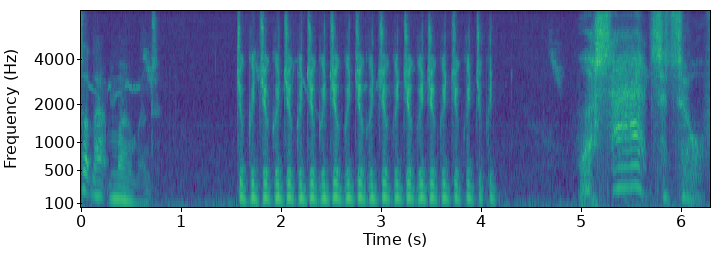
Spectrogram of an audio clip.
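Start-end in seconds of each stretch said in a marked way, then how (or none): 1.6-4.2 steady rhythmic machine chug; evenly repeated chugging noise; washing machine chugging. A narrator's reading. Narrator imitates washing machine noise. 5.0-5.7 high, curious little frog; lightly voiced curious frog; puzzled frog. Sylv hears a strange noise.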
